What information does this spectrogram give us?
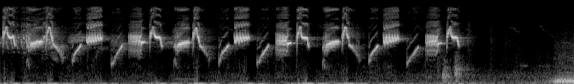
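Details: Home-kept Asian pied starling learning its song: a steady chain of upslurred whistles with rasping, buzzy tops, about two phrases a second for four seconds, then quiet with a low thump at the end.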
